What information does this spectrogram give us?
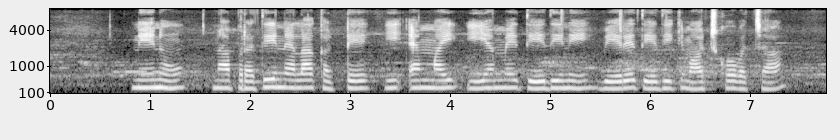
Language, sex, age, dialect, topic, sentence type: Telugu, female, 18-24, Utterandhra, banking, question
